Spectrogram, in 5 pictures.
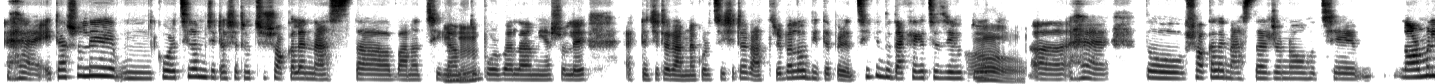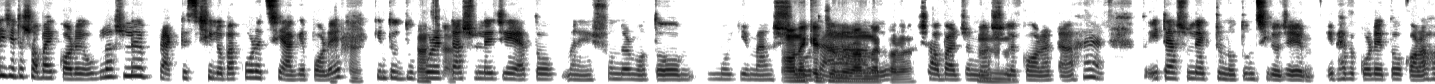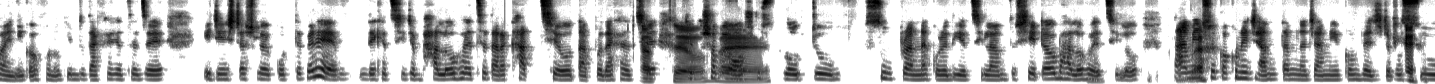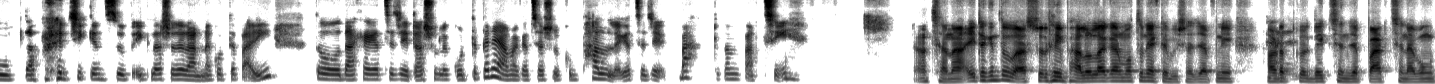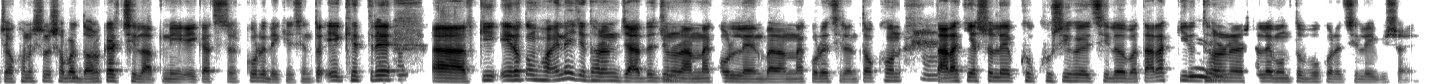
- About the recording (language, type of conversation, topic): Bengali, podcast, কোনো সহজ কাজ করতে গিয়ে কি কখনও আপনি নিজের কোনো গোপন প্রতিভা আবিষ্কার করেছেন?
- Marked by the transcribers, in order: in English: "practice"; other background noise; tapping; "আচ্ছা" said as "আচ্চাও"; chuckle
